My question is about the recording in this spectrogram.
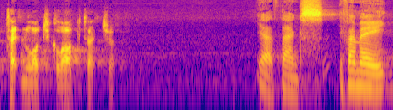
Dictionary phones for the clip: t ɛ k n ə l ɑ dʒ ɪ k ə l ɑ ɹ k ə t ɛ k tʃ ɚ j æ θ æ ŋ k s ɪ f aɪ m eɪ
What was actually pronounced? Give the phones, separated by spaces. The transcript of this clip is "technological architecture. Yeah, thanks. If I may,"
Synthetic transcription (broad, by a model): t ɛ k n ə l ɑ dʒ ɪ k ə l ɑ k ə t ɛ k tʃ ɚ j æ θ æ ŋ k s ɪ f aɪ m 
